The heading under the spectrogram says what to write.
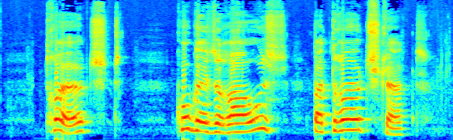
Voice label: "dröötscht" im Satz; heimatfreunde weibern

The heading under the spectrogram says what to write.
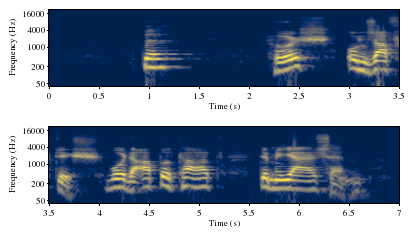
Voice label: "de" mit Satz; heimatfreunde weibern

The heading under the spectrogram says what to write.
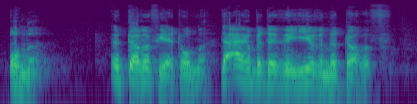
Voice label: "onne" mit Satz; heimatfreunde weibern

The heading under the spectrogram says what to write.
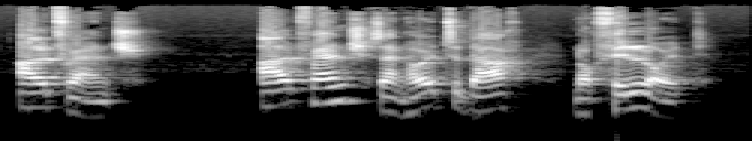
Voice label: altfränsch im Satz; heimatfreunde weibern

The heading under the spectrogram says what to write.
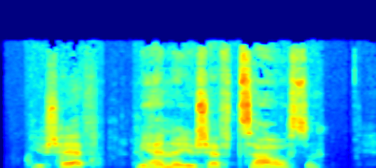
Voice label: "Jeschäft" im Satz; heimatfreunde weibern

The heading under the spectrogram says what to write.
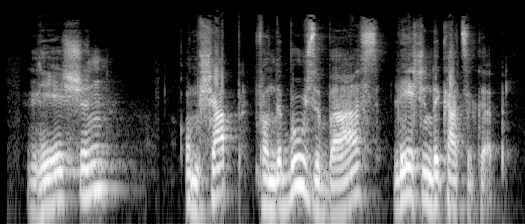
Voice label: "leschen" mit Satz; heimatfreunde weibern

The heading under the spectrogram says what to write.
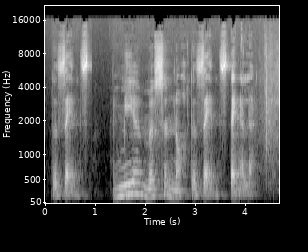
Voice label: "Sens" im Satz; heimatfreunde weibern

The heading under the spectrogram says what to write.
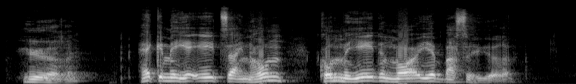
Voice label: "hüüre" mit Satz

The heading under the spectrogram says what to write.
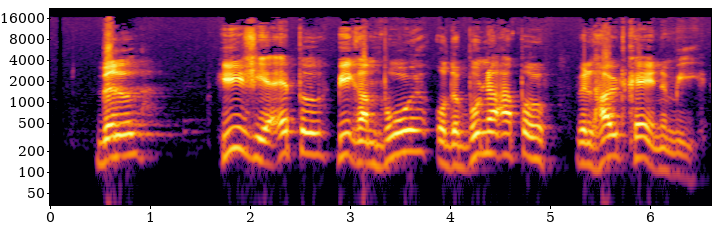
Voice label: "well" mit Satz; heimatfreunde weibern

